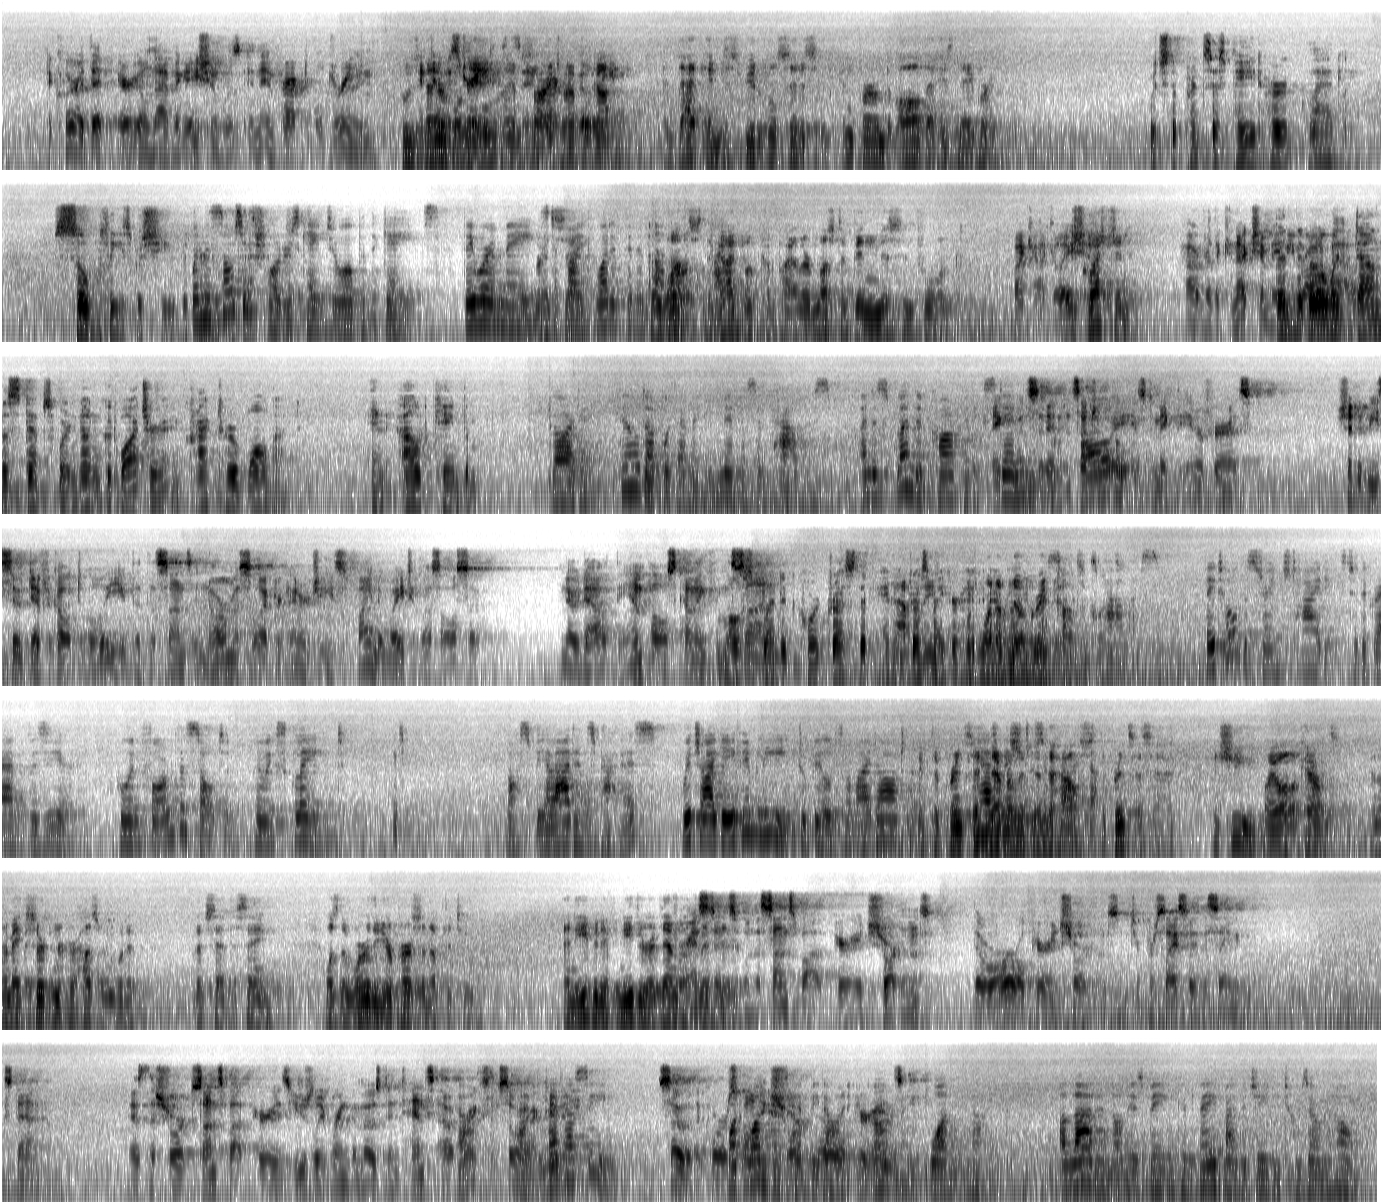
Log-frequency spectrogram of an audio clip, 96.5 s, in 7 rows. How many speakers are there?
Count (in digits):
4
